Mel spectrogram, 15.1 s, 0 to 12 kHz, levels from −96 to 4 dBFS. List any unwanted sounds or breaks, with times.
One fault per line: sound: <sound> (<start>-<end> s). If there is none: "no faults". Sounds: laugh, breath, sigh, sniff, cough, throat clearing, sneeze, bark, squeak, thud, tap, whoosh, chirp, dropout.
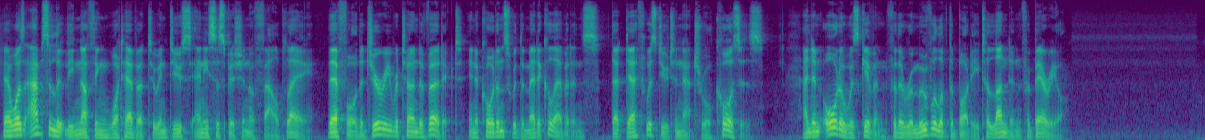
no faults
